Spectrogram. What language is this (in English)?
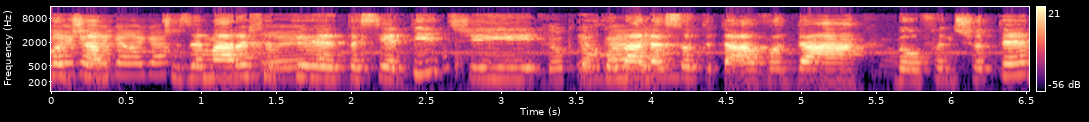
Hebrew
